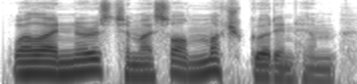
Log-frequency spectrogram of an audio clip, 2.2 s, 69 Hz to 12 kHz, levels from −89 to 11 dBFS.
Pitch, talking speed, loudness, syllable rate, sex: 120 Hz, 270 wpm, -16 LUFS, 5.9 syllables/s, male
